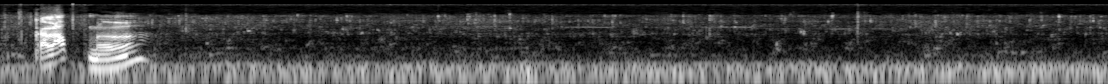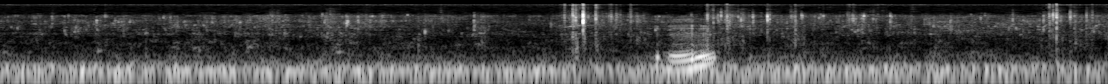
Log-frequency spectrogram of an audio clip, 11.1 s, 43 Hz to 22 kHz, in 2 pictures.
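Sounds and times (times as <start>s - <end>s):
low even rumble: 0.0s - 11.0s
water trickling: 0.0s - 11.0s.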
